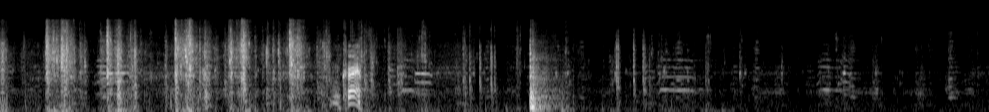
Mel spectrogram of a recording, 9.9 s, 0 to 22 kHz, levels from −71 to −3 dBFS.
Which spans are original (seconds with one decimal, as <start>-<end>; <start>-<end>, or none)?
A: none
